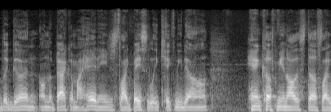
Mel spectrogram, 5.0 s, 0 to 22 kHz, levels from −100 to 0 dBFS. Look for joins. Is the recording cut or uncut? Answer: uncut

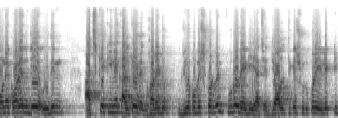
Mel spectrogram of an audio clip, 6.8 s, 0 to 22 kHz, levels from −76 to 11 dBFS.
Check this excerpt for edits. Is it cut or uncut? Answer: uncut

